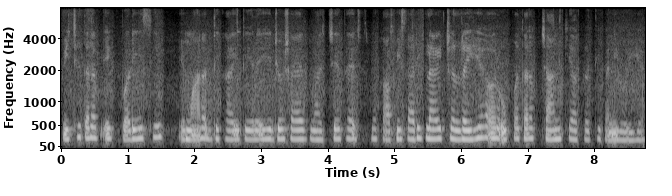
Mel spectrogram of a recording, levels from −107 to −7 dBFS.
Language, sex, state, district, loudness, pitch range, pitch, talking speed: Hindi, female, Bihar, Jahanabad, -37 LUFS, 195-210 Hz, 200 Hz, 200 wpm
